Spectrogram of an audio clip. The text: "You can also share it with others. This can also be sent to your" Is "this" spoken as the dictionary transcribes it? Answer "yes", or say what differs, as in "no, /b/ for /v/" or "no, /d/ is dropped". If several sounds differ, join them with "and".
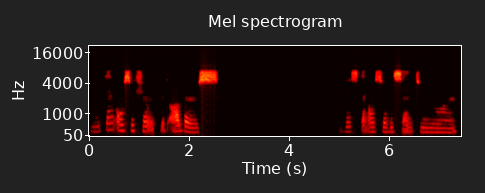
yes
